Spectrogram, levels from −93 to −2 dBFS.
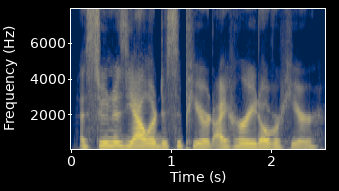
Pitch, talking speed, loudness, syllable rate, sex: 190 Hz, 215 wpm, -19 LUFS, 6.8 syllables/s, female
